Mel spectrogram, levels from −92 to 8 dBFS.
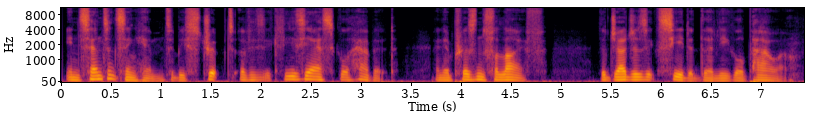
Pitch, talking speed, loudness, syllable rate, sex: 110 Hz, 160 wpm, -20 LUFS, 5.6 syllables/s, male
